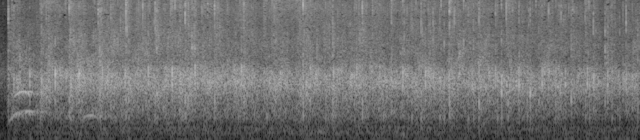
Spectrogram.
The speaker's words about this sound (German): Ein paar sind von denen da, ich nenne mal nicht ihre Namen, aber ihr dürft immer einen Applaus geben, oder?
